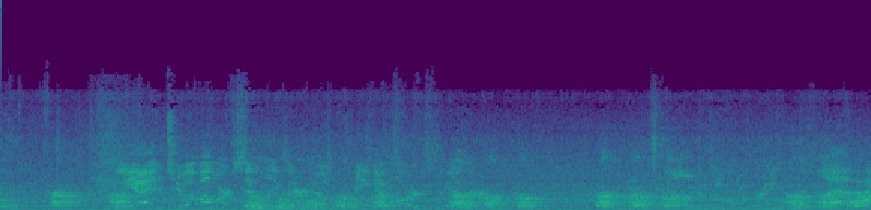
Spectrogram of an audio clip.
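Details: Adoptable shelter dogs romping at a daycare give a string of harmonic barks and short yips, some voices overlapping, above a constant low-pitched background drone.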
